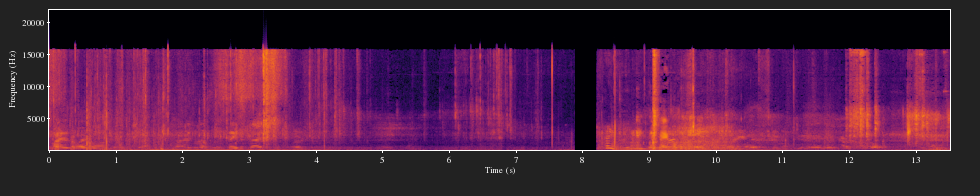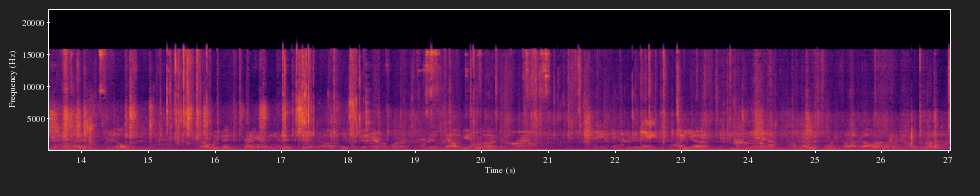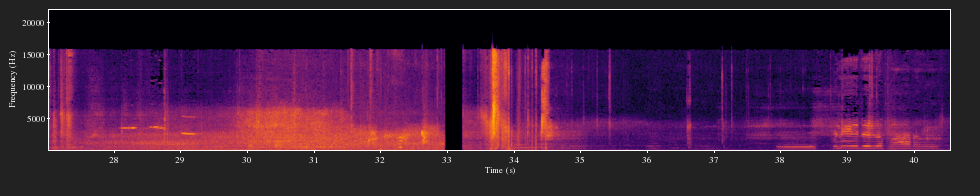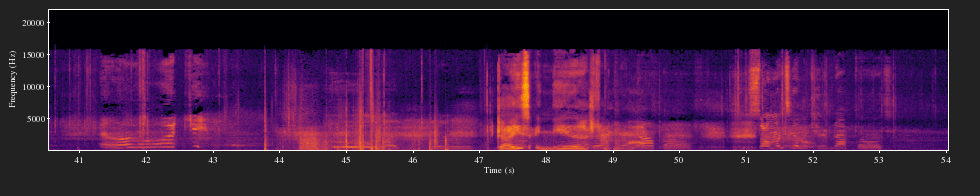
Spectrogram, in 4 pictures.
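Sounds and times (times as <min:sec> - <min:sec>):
rushing noise with low rumble: 0:27.4 - 0:33.0.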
